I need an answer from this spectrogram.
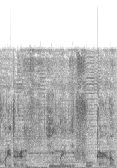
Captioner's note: low rumble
